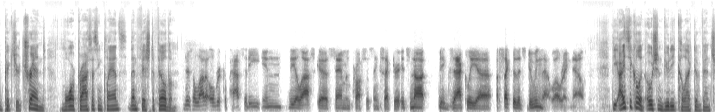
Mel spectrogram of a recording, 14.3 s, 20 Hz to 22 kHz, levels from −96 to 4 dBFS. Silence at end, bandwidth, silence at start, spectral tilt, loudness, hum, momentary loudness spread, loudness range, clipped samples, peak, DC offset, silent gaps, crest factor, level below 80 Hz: 0 s; 14 kHz; 0 s; -6 dB/octave; -30 LUFS; none; 14 LU; 4 LU; under 0.1%; -8 dBFS; under 0.1%; none; 20 dB; -64 dBFS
